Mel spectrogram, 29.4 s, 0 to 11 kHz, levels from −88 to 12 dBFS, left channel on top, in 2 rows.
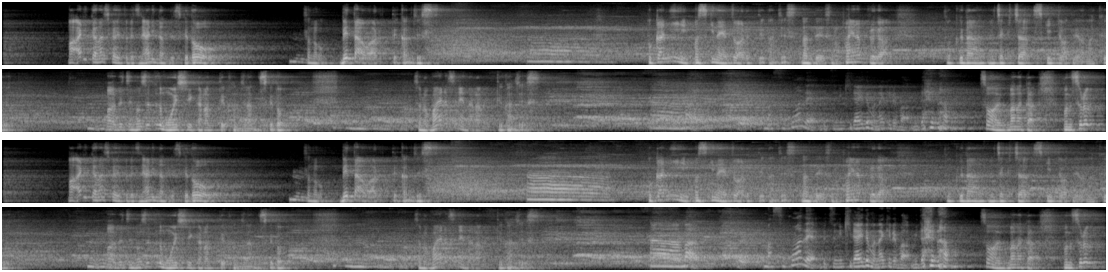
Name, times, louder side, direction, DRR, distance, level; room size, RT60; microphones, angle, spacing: voice 1, 0.9-2.9 4.0-5.8 7.9-8.0 8.6-12.2 12.6-14.9 16.1-18.5 18.8-19.2 20.2-21.9 27.8-29.2, left 2 dB, 15° left, 8 dB, 0.5 m, -24 dB
sound 1, 5.6-25.2, right 1 dB, 35° right, 3.4 m, -30 dB
voice 2, 7.0-8.2 15.8-16.7 19.3-20.2 23.4-24.2 24.5-27.5, right 7 dB, 55° right, 14 dB, 0.4 m, -26 dB
17.0 x 16.0 x 2.9 m, 2.4 s
head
